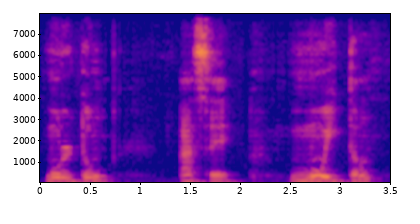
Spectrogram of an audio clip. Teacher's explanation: vocalización de la lateral en el grupo fonético ULT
